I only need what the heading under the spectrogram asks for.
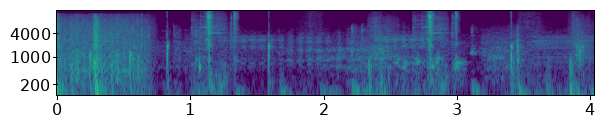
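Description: Several short sheep bleats from a video game pop up over busy, clicky game noise, with sharp bursts scattered through the moment and no one speaking.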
